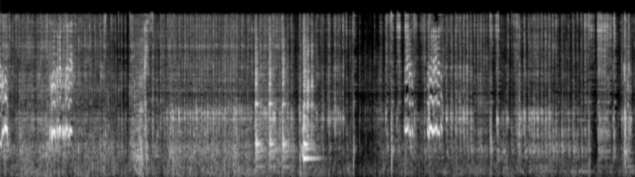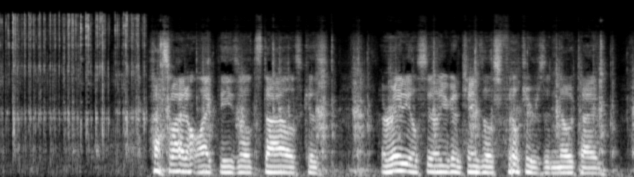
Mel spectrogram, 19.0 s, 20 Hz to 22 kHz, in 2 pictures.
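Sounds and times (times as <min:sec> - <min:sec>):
brief squeaks: 0:05.9 - 0:06.7.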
